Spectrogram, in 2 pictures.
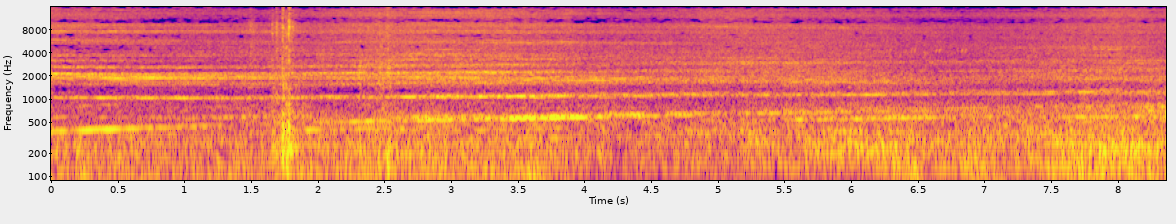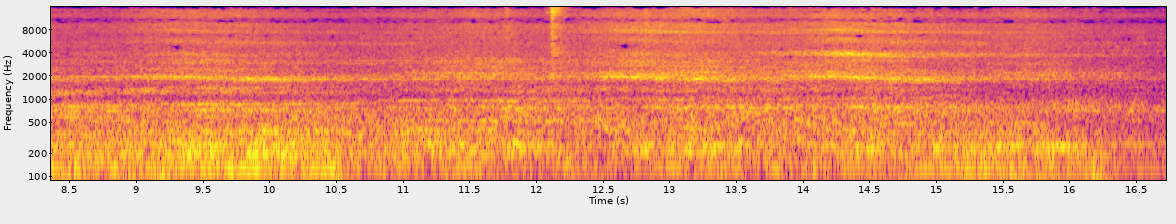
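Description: A train moving along the platform, its rumble carrying a whine whose pitch rises slowly over the first several seconds, with a sharp click about two seconds in and another near the end.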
